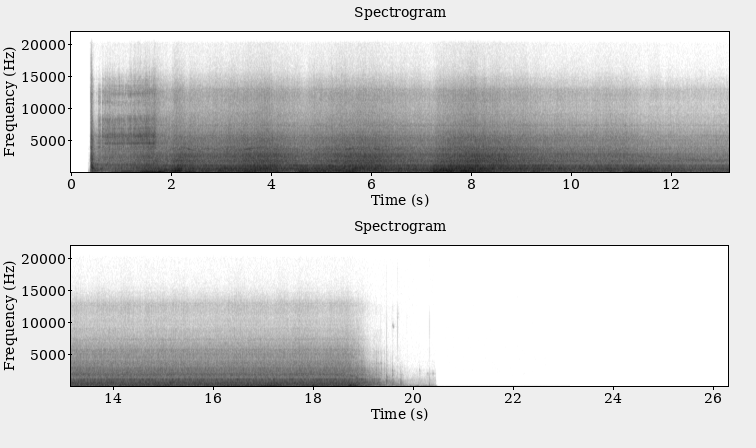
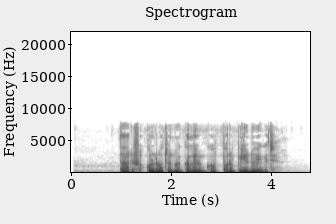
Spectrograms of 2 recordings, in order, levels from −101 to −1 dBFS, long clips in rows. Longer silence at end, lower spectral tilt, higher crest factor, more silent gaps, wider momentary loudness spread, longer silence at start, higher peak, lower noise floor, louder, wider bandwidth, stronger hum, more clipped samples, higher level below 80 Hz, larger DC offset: first, 6.95 s vs 0.7 s; second, -5.5 dB/octave vs -7 dB/octave; about the same, 20 dB vs 18 dB; neither; first, 13 LU vs 9 LU; second, 0.35 s vs 0.95 s; first, -2 dBFS vs -14 dBFS; first, under -90 dBFS vs -73 dBFS; first, -20 LUFS vs -32 LUFS; first, 14.5 kHz vs 8 kHz; neither; neither; first, -34 dBFS vs -56 dBFS; first, 0.2% vs under 0.1%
